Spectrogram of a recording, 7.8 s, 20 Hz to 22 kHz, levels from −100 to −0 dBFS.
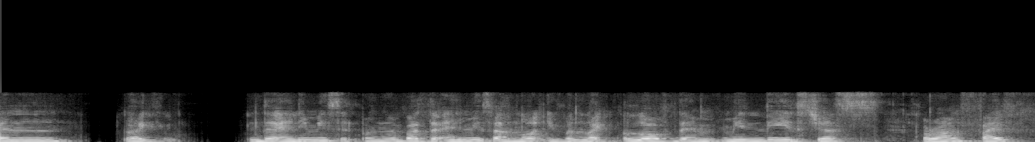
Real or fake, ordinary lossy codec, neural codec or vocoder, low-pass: fake; none; codec, 16 kHz, 4.8 kbps, FACodec; none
